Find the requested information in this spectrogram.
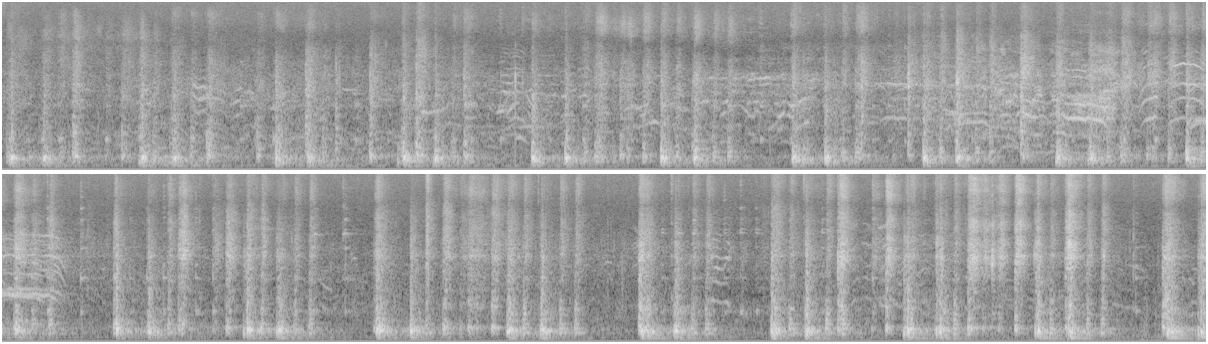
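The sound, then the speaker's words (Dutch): A marching drum band approaches in a protest parade, beating a steady, loud, regular rhythm throughout, with people talking in the background. “Nou, de drumband komt eraan.”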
